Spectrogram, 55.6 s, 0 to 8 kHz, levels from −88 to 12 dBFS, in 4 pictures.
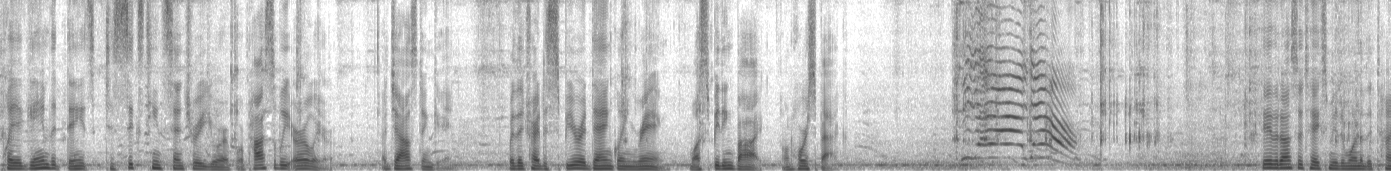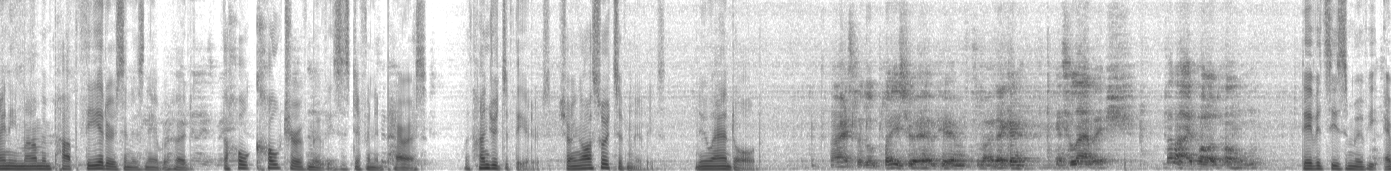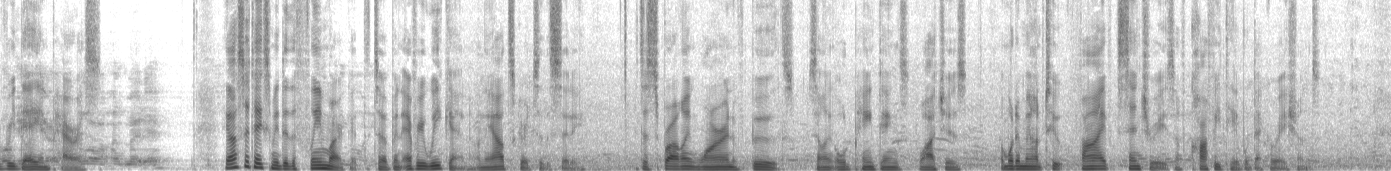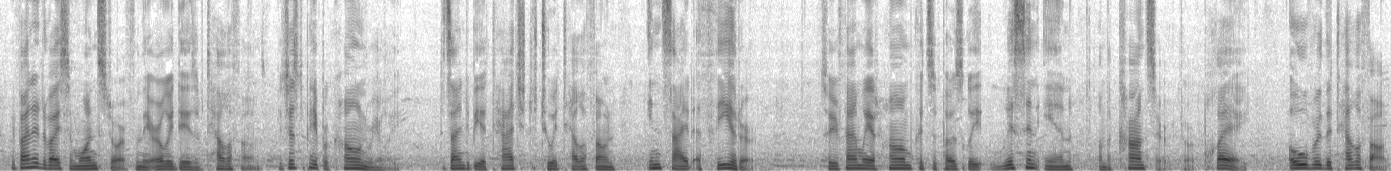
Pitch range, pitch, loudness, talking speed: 110-150 Hz, 125 Hz, -21 LUFS, 185 wpm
